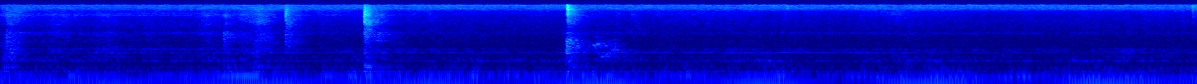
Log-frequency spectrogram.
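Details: Kitchen with low hum, several sharp knocks and rattles of cupboards, and no animal voice.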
